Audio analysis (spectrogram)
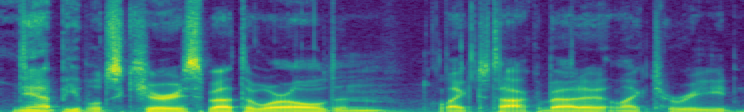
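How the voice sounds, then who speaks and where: A man's voice: a bass voice, steady tone, a little fast, fairly bright tone, no room sound. A man speaking as a podcast guest, chatting informally and often saying "like" and "you know". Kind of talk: casual interview chat.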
